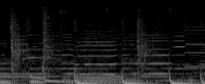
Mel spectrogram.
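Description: Background music: sustained melodic tones over a steady beat, about two strokes a second.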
